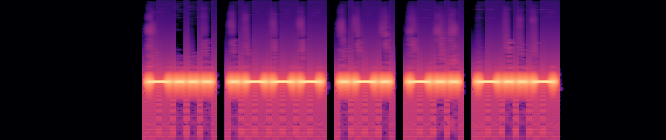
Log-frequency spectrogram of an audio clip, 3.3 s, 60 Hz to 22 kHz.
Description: Morse code, heard as a keyed tone, about 34 wpm, 700 Hz. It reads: BJRDX
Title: Code Groups - 5 Letters - 35wpm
